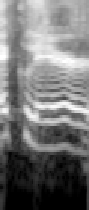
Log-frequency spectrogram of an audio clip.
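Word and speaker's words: éclair: Eclair.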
